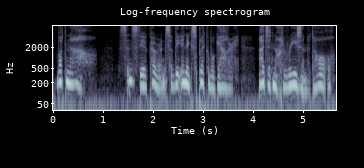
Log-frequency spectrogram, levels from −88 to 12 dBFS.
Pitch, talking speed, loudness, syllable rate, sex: 165 Hz, 160 wpm, -20 LUFS, 6.0 syllables/s, female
